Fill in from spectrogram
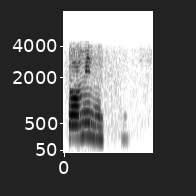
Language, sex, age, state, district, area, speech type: Hindi, female, 30-45, Uttar Pradesh, Prayagraj, rural, conversation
